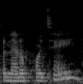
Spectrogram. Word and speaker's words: Net-a-Porter: got these shoes off vanetta porte that's how they pronounce it when i call customer service like when i make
